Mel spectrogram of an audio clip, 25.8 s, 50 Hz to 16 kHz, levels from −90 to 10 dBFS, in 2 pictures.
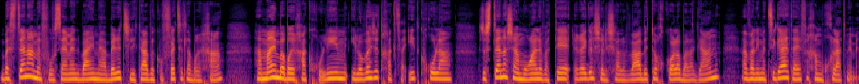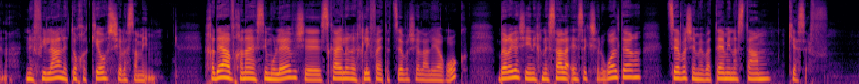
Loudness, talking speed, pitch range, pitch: -20 LUFS, 135 wpm, 205-235 Hz, 220 Hz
